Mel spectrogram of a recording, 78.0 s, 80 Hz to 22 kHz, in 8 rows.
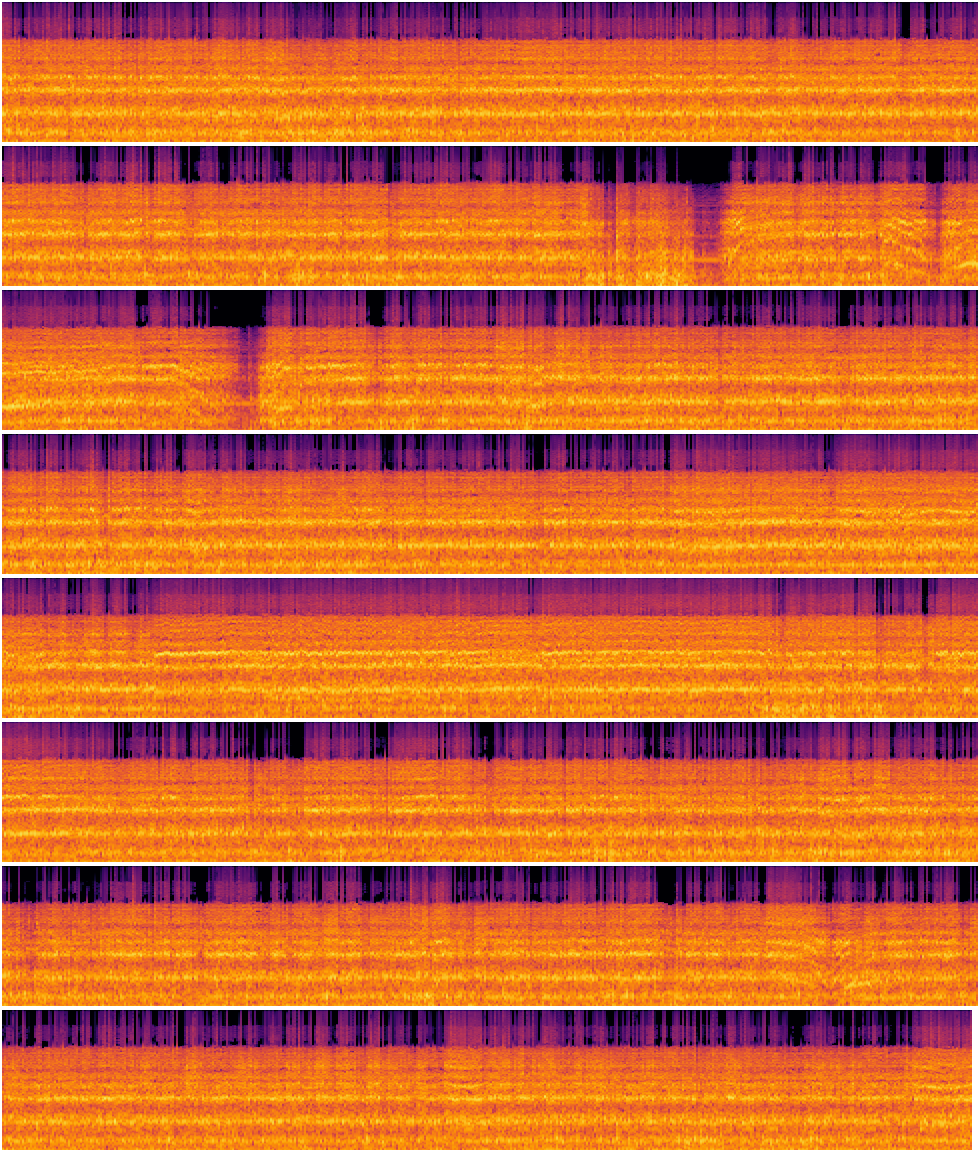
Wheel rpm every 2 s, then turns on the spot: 230, 230, 230, 230, 230, 230, 230, 200, 80, 150, 160, 180, 230, 230, 230, 230, 230, 230, 220, 220, 220, 200, 210, 230, 230, 240, 230, 230, 230, 230, 230, 230, 230, 180, 230, 230, 230, 230, 230.
none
